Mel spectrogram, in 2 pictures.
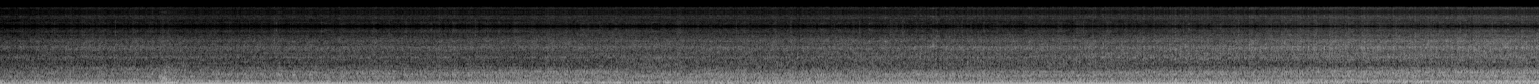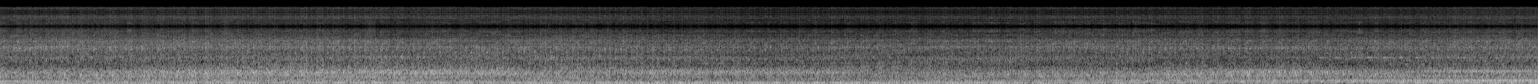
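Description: Diesel engine of a Hino 338 box truck idling steadily, a little louder in the second half.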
